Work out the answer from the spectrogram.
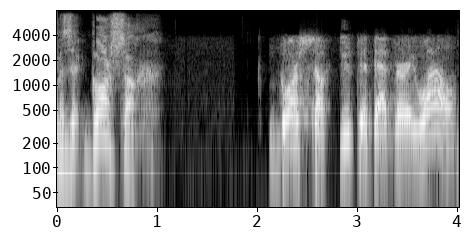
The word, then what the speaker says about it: Gorsuch: this is why elections matter how do you pronounce his name is it Gorsuch Gorsuch you did that very well well I'm a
